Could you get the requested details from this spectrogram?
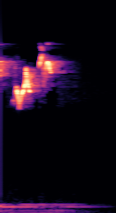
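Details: Single short phrase from a Javan sparrow used as a tutor recording: a few high, slurred chirps rising and falling, ending quickly, over a faint low murmur of flowing water.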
